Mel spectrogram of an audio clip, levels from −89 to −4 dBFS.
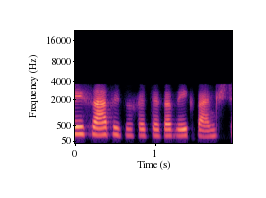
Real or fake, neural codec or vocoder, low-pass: fake; codec, 24 kHz, 0.9 kbps, WavTokenizer, large speech release; 3.6 kHz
